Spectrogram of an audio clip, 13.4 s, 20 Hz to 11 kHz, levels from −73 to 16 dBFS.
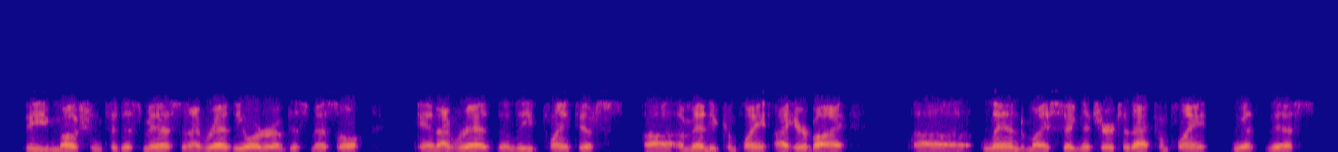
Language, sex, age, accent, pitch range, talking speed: English, male, 50-69, American, 115-130 Hz, 140 wpm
